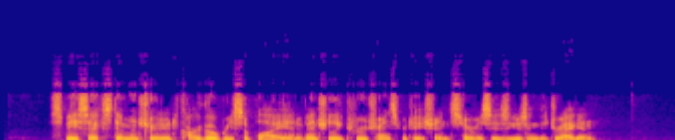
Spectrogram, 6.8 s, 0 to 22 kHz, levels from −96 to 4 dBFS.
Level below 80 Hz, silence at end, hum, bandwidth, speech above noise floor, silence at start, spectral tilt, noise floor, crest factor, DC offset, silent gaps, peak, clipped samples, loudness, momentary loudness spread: -64 dBFS; 0.8 s; none; 9.4 kHz; 51 dB; 0.5 s; -3 dB/octave; -70 dBFS; 18 dB; under 0.1%; none; -2 dBFS; under 0.1%; -18 LUFS; 6 LU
